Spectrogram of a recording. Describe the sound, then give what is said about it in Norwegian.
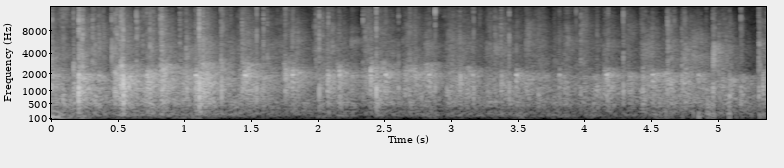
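An audience applauds steadily, with dense overlapping claps that start strong and taper slightly over about five seconds, with no voices over them. “Etterpå, jeg sitter og kan klappe nå.”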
